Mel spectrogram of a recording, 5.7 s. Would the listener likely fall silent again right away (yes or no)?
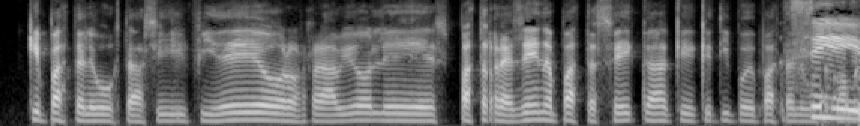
no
